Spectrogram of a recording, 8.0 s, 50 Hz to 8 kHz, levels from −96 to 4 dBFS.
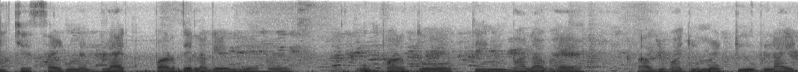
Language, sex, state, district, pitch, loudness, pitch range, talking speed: Hindi, male, Chhattisgarh, Raipur, 120 Hz, -17 LUFS, 120-125 Hz, 130 wpm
